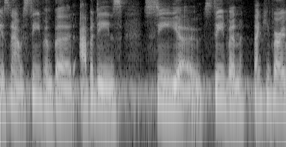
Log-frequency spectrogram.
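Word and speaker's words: abrdn: Aberdeen is calling itself Aberdeen. That's Aberdeen without, well, any of the E's. It's spelled A-B, well, we'll show you at the bottom of the screen, and then you'll see, there we go, A-B-R-D-N.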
